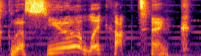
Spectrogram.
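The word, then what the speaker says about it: Glacier Le Cactank: I put a French accent on whenever I pronounce that name. Because it sounds like there is one.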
